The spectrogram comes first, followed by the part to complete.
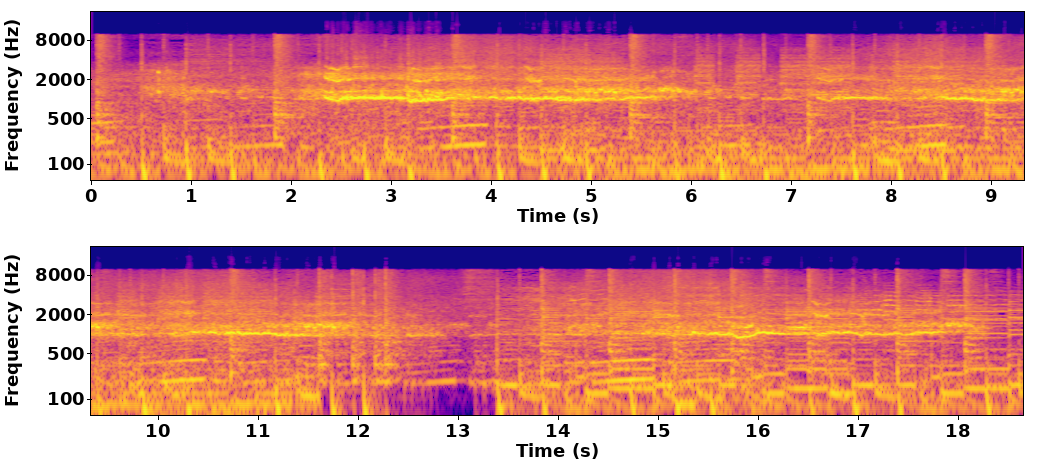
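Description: Car tyres squealing in a long, wavering screech as a sedan drifts in circles, breaking off briefly about twelve seconds in.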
